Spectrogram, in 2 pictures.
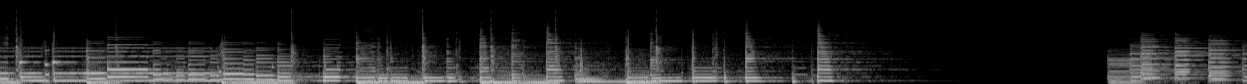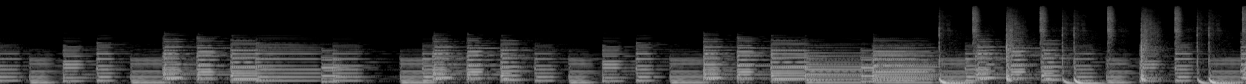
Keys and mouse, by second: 2.0 click, 2.7 middle click, 3.6 middle click, 4.8 click, 5.1 middle click, 6.4 click, 8.5 click, 8.6 click, 8.7 click, 9.9 KP_2, 10.3 KP_Enter, 11.6 click, 12.7 click, 14.3 click, 15.1 click, 15.6 click, 16.0 middle click, 17.5 click, 17.9 middle click, 19.0 click, 19.9 click, 21.2 click, 21.3 click, 21.5 click, 22.5 KP_0, 22.6 KP_Decimal, 22.8 KP_5, 23.1 KP_Enter, 24.5 middle click.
